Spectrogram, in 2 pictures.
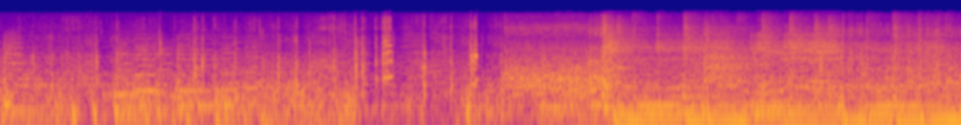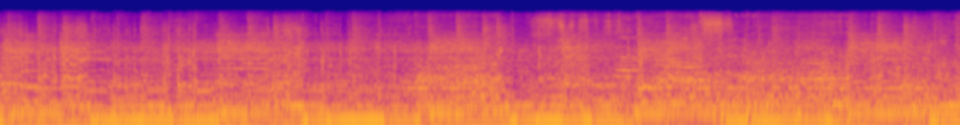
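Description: Skateboard sounds, wheels rolling on concrete and a couple of sharp board clacks near the three-second mark, under fading music. Then, about four and a half seconds in, a loud rock song with a strong bass line starts.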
